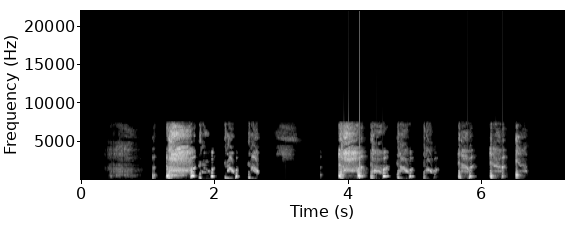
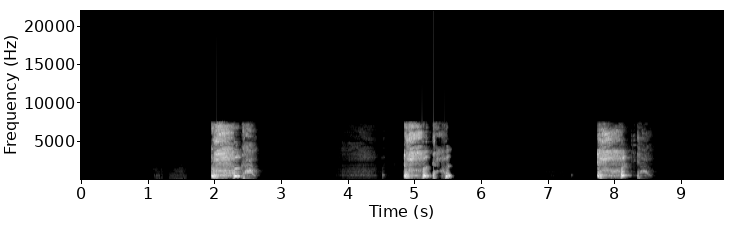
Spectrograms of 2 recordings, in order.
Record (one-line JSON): {"cough_length": "7.3 s", "cough_amplitude": 32768, "cough_signal_mean_std_ratio": 0.42, "three_cough_length": "9.6 s", "three_cough_amplitude": 32768, "three_cough_signal_mean_std_ratio": 0.32, "survey_phase": "alpha (2021-03-01 to 2021-08-12)", "age": "18-44", "gender": "Female", "wearing_mask": "No", "symptom_cough_any": true, "symptom_change_to_sense_of_smell_or_taste": true, "smoker_status": "Never smoked", "respiratory_condition_asthma": false, "respiratory_condition_other": false, "recruitment_source": "Test and Trace", "submission_delay": "2 days", "covid_test_result": "Positive", "covid_test_method": "RT-qPCR", "covid_ct_value": 28.9, "covid_ct_gene": "N gene", "covid_ct_mean": 29.3, "covid_viral_load": "240 copies/ml", "covid_viral_load_category": "Minimal viral load (< 10K copies/ml)"}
